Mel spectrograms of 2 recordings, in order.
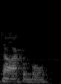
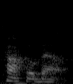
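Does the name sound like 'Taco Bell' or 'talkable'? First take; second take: talkable; Taco Bell. First: It is run together to sound like talkable. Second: It is said as the two words Taco Bell. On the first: The speaker calls it wrong. "I used to pronounce it Talkable" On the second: The speaker calls it right. "this is Taco Bell"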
